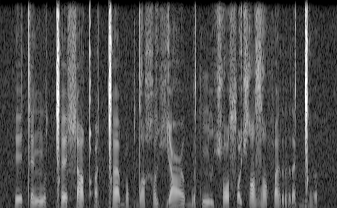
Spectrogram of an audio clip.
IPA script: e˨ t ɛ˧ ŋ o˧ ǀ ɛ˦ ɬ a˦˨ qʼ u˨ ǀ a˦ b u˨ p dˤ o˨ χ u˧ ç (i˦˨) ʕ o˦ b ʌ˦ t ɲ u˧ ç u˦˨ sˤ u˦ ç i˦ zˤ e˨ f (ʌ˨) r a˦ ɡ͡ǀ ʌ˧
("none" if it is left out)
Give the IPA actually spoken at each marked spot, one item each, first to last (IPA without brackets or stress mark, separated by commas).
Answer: i˧, a˨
